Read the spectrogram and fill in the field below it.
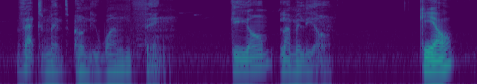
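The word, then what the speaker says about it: Guillaume Le Million: meant only one thing guillaume lamillion kill if it doesn't rhyme you're not pronouncing it right guillaume the meon right got it out of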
